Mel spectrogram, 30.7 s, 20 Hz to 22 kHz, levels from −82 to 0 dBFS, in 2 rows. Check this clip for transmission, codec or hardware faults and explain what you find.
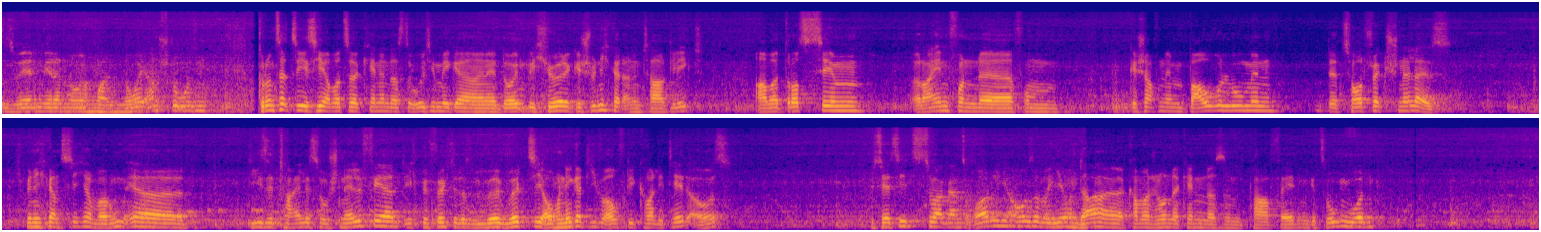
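The clip has packet loss in two forms: one short burst early on and four brief concealed dropouts later.

Burst of packet loss at 2.50–2.56 s. About 50 ms failed to arrive, and the receiver extended the preceding sound while fading it, so a held buzz or dimming hiss replaces that stretch before the audio resumes.

Short concealed packet loss at 14.02–14.06, 17.03–17.08, 26.48–26.51 and 29.48–29.51 s. Each time, roughly 20–30 ms went missing and the decoder synthesised a continuation before blending back, heard as a quick smear or wobble.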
